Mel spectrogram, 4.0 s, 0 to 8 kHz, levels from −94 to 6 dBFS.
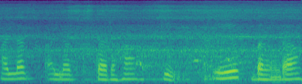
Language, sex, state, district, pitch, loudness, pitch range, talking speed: Hindi, female, Chandigarh, Chandigarh, 185 Hz, -19 LUFS, 175-200 Hz, 90 wpm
